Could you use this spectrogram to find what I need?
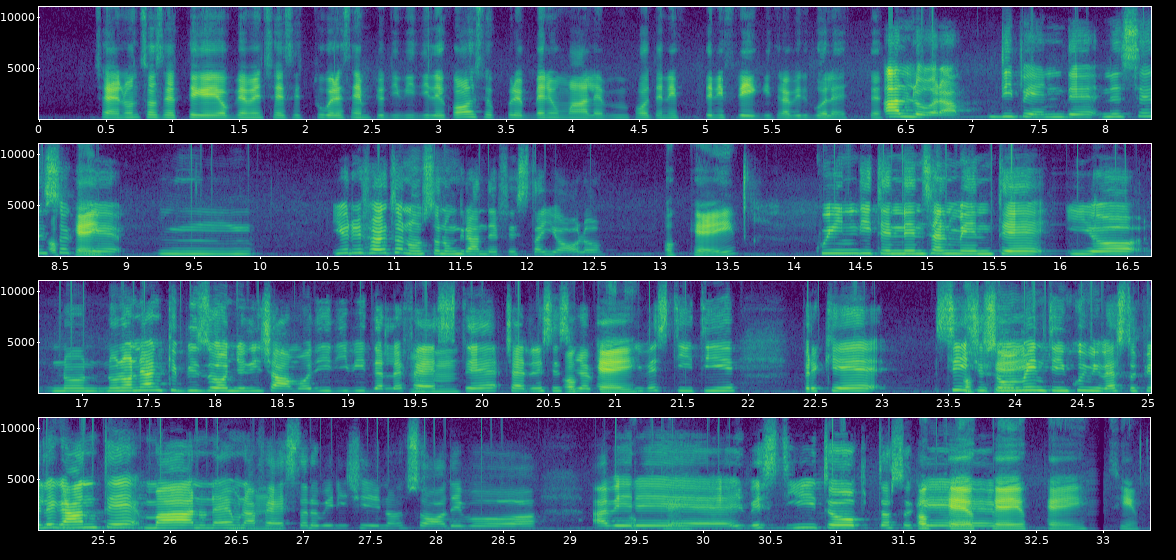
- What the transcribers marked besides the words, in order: "cioè" said as "ceh"; mechanical hum; static; distorted speech; tongue click; "cioè" said as "ceh"; tapping
- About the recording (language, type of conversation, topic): Italian, unstructured, Come ti senti quando indossi un abbigliamento che ti rappresenta?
